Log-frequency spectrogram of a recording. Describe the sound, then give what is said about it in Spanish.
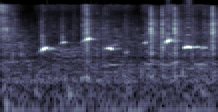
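Quiet whistling of a short tune by a person walking back to the neighbourhood on a sunny day, a handful of clear notes hopping between a lower and a higher pitch over about two seconds, with no talking. “Yo volvía para el barrio tranqui, había hecho la diaria, solcito, contento, chiflando bajito.”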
